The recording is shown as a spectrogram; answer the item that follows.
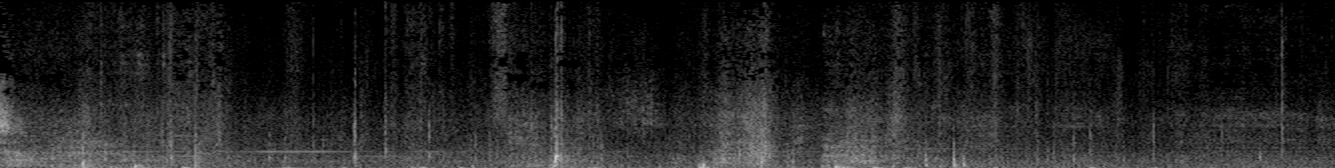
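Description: Footsteps on a concrete floor and handling noise from a hand-held camera being moved down under the car: scattered soft thumps and knocks, with a sharp click about four seconds in.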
